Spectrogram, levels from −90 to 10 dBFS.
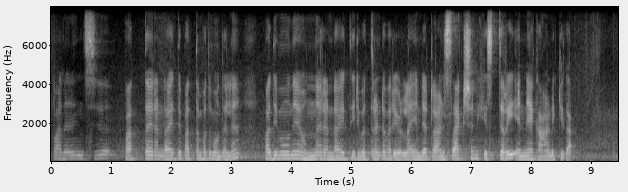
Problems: background sounds at intervals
